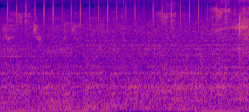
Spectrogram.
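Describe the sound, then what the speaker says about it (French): Strong wind buffeting a cyclist's microphone on a country road among vineyards, a constant loud roar that fills the whole clip without pause. "Pas mal de vent."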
